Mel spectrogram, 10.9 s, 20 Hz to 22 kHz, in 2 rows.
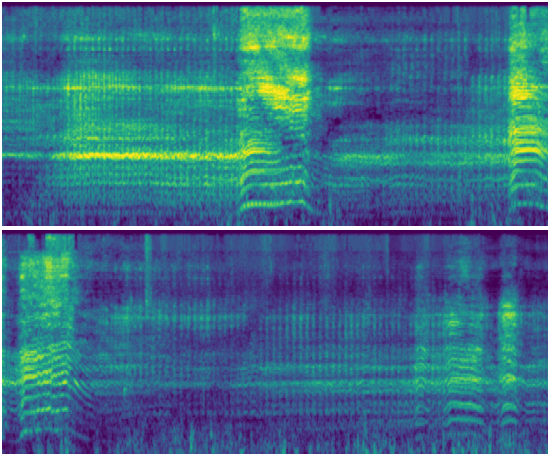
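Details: HPI Savage XL twin nitro truck with Twinzilla kit: engine note surges and sags unevenly, one motor screaming up before the other catches up; motor 2 out of sync, unmatched RPMs, before linkage setting and tuning.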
